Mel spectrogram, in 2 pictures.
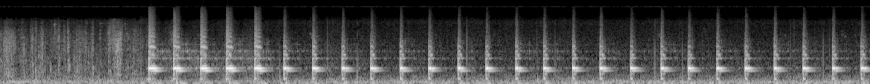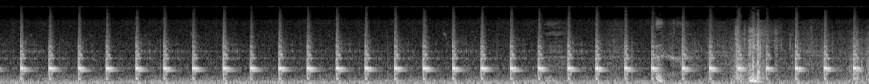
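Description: A wooden kentongan (slit drum) beaten in a fast, even run of pitched wooden knocks, about three and a half a second, starting about a second and a half in. This rapid beating is the Javanese village alarm.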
